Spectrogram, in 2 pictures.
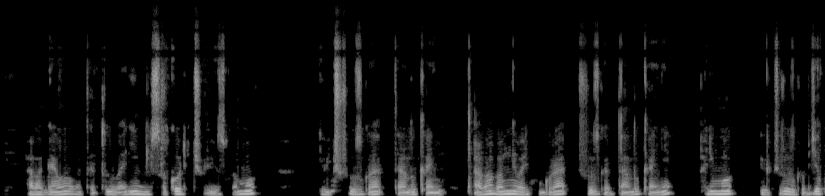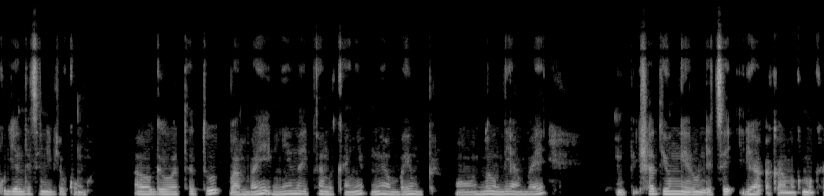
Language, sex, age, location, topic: Kinyarwanda, male, 25-35, Kigali, finance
